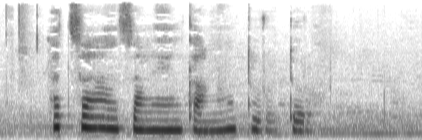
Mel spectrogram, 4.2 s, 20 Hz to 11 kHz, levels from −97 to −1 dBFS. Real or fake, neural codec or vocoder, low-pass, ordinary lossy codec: real; none; 9.9 kHz; MP3, 48 kbps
